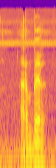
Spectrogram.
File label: "tongue", Wahgi; lae unitech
